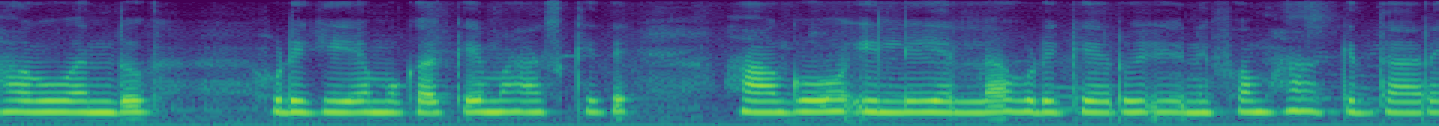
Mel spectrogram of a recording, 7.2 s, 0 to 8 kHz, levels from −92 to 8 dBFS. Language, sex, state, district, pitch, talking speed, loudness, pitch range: Kannada, female, Karnataka, Bidar, 225 Hz, 100 wpm, -14 LUFS, 225-230 Hz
